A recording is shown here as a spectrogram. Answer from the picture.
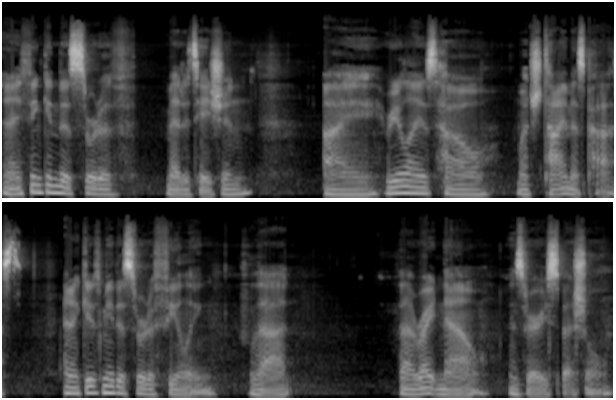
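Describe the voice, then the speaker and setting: A man with an American accent speaks fairly slowly, with long, frequent pauses and a dark, mellow tone. His pitch is fairly low with ordinary variation, and his loudness stays very even. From US, Korean American. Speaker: podcast host. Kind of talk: solo reflective monologue. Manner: casual.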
